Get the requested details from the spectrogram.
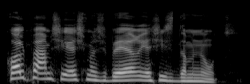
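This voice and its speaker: A woman counselor on a podcast talks through her point like a lecture. Her pitch swings up and down a lot, and she acts out what spouses might say. The sound is close and dry. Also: animated, dry recording. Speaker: couples and family counselor. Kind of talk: podcast conversation.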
